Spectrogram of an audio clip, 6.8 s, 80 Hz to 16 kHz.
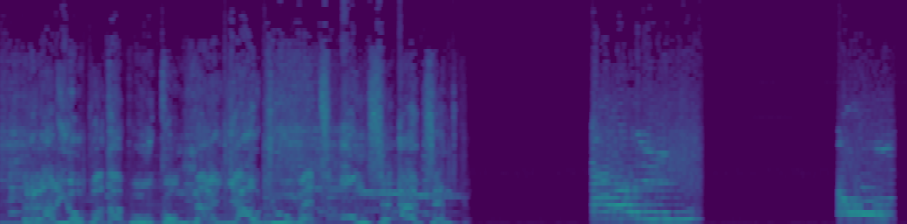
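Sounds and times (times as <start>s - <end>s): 
speech: 0.2s - 3.6s
cat meowing: 4.4s - 5.3s, 6.2s - 6.8s.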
